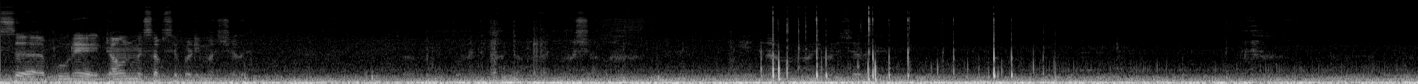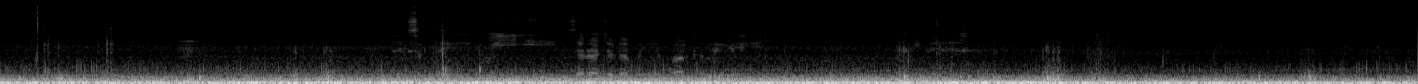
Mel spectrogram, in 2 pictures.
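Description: Tyres hiss on the wet road.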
